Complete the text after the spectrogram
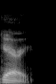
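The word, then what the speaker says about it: Gerry: In defense of Gary, right? Gary, not Jerry. It's spelled Jerry, but pronounced Gary.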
